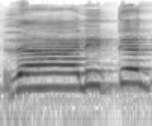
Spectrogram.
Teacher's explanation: ذَلِكَ تَخْفِيفٌ مِّن رَّبِّكُمْ ദാൽ ഉച്ചരിക്കുമ്പോൾ ലൈറ്റാക്കിയിട്ട് ഉച്ചരിക്കുക. മഖ്റജ് വരുന്നത് നമ്മുടെ നാവിൻ്റെ അറ്റവും മേലെ മുൻപല്ലിൻ്റെ അറ്റവും ചേർന്നിട്ടാണ്. ദാലിൻ്റെ സൗണ്ടായി പോവാതെ നോക്കുക കേട്ടോ.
